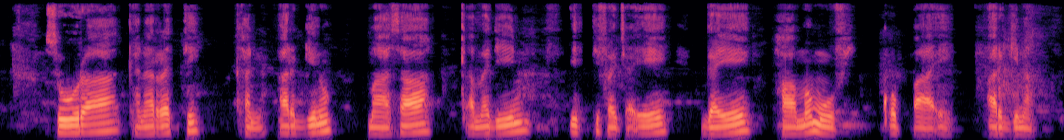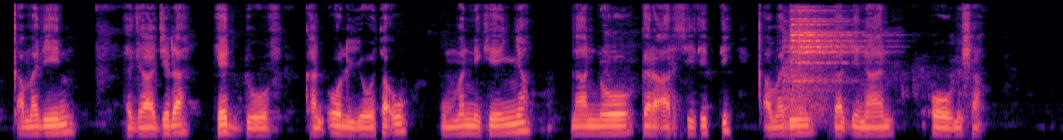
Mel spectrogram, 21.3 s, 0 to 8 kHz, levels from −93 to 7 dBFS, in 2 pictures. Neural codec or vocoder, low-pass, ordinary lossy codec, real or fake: none; 7.2 kHz; AAC, 48 kbps; real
